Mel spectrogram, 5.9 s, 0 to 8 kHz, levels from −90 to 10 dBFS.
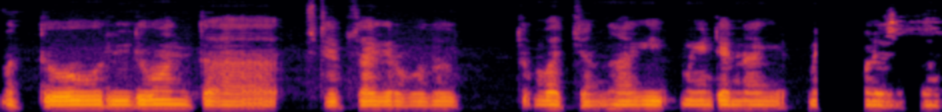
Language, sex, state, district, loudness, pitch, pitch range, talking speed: Kannada, male, Karnataka, Dharwad, -19 LUFS, 105 Hz, 100-110 Hz, 110 wpm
